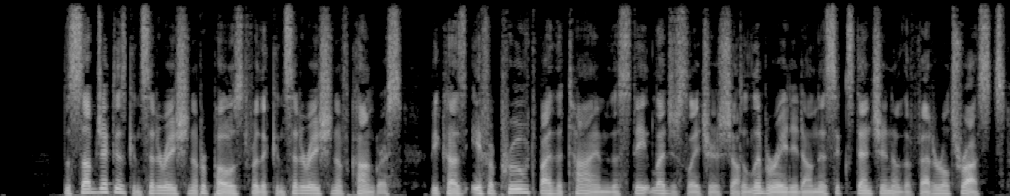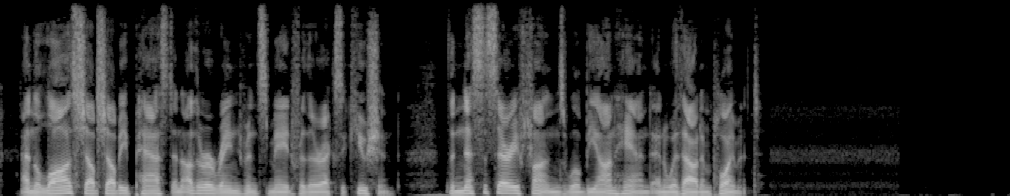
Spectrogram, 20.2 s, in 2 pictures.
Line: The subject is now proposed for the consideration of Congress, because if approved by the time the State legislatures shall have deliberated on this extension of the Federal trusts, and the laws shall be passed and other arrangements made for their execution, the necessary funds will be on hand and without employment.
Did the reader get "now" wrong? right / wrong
wrong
